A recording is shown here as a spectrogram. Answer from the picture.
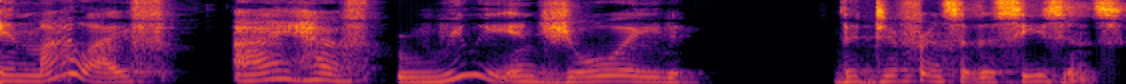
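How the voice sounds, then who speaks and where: A somewhat breathy woman in an American accent, medium pitch, ordinary pitch variation, very even loudness and a very slow pace. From US West Coast, Hollywood. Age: 70s. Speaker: cookbook author. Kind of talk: interview.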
